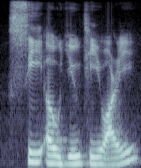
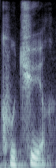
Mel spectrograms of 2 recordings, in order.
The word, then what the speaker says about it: couture: C-O-U-T-U-R-E is couture.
